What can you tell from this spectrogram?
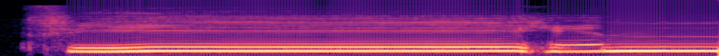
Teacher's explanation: آواز 2 حرکات جتنی لمبی تو ہوگی، مگر قاری اس بات کا دھیان رکھے کہ آواز میں جنبش پیدا نہ ہو۔ جنبش پیدا ہوتے ہی یہ قلقلہ کے زمرہ میں آ جائے گا۔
